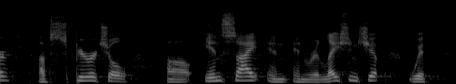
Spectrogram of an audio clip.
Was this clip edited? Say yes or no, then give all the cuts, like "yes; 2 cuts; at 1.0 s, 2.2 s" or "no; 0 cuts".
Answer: no; 0 cuts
